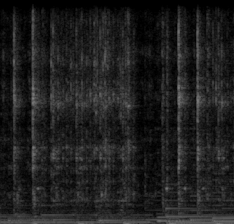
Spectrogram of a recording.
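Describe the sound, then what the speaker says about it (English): Half a kilo of yogurt being whisked thin in a bowl, with continuous scraping and swirling and a few sharp clicks of the whisk against the side, near and fairly loud, with no talking. "We're going to whisk it really thin."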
